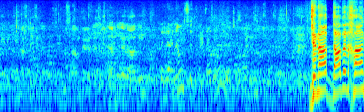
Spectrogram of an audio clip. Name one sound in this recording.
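Many people murmur and talk in a large echoing hall.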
